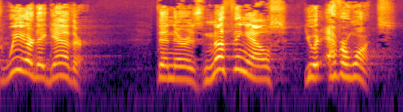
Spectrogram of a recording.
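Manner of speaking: high, loud, joyful emphasis; God thrilled that his child is his; exultant God. Acted. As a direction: burst out with delight. God exulting over belonging together.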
